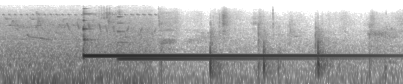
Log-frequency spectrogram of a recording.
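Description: Two-note 'ding-dong' doorbell chime: a higher note about a second in, then a lower one, both ringing on and fading slowly.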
